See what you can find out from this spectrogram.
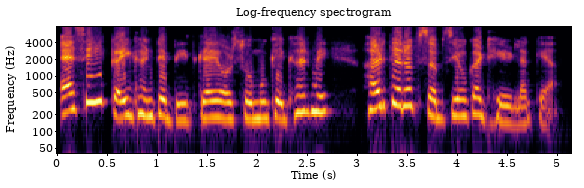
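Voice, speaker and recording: Low-pitched female storybook narrator, dry sound. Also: expressive, unhurried, a little mellow, no echo.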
